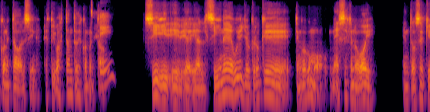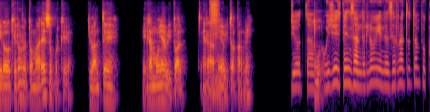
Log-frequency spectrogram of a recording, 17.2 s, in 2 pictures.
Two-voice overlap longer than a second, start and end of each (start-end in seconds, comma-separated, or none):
none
